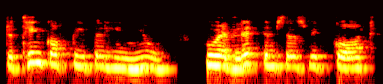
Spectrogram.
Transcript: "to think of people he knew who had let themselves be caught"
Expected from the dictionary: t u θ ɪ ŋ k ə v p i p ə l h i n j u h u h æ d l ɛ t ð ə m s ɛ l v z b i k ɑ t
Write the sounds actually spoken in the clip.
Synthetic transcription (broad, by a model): t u t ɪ ŋ k ə v p i p ə l h i n j u h u h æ d l ɛ t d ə m s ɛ l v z b i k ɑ t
